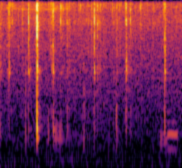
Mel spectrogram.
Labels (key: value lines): label: ambient
recorder: HydroMoth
